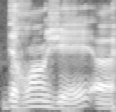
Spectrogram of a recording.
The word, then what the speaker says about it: Déranger: You've got Derange or Déranger, apparently is how you say that.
